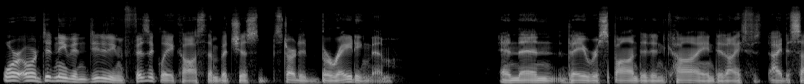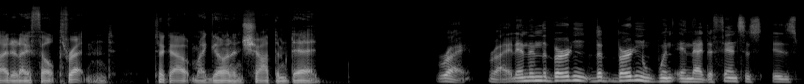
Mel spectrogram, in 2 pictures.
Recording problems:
none

